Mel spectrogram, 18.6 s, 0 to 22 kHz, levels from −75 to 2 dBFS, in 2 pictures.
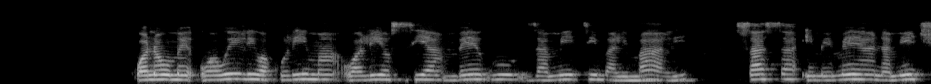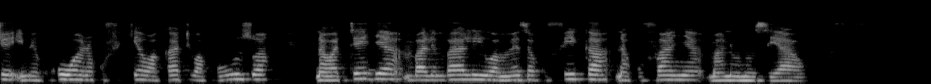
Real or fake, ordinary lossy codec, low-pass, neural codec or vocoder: real; Opus, 16 kbps; 7.2 kHz; none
